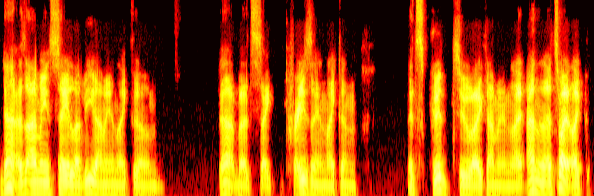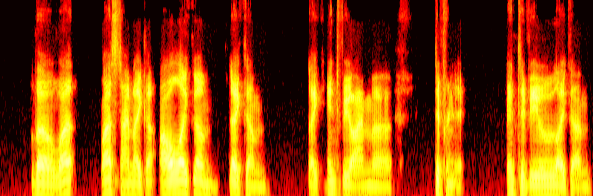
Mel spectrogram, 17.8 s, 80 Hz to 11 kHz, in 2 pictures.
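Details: Aphasia in an adult man, a real stroke survivor, caused by a hemorrhagic stroke from an arteriovenous malformation at age 20; a guest says his speech has improved greatly over the past three years.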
